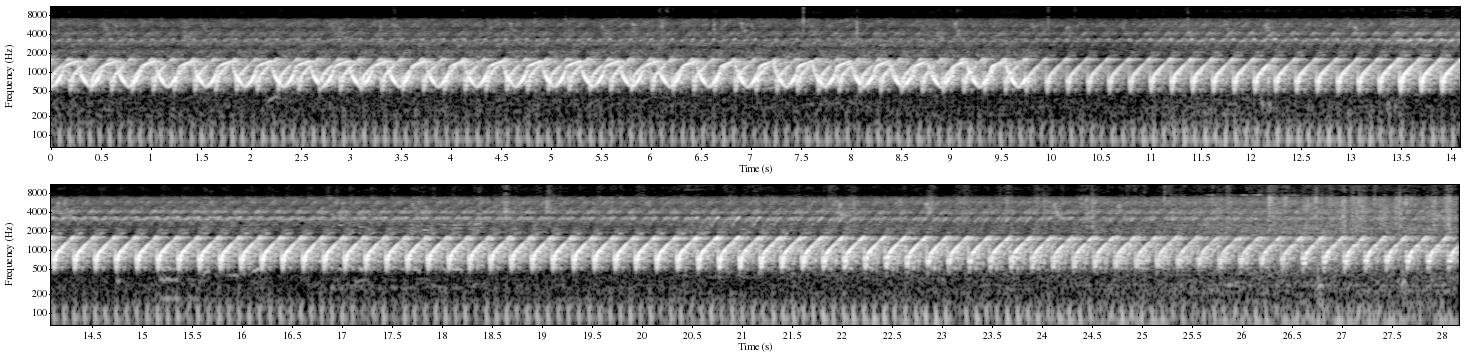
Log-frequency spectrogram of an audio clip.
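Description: Electronic emergency-vehicle siren sounding a yelp of quick repeated rising sweeps. About ten seconds in it switches to a faster sweep.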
